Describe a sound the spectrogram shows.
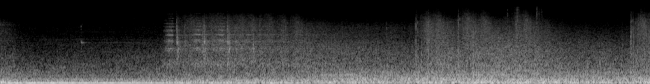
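Waves splash and rush against a ship's bow.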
